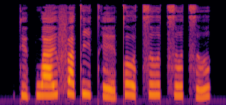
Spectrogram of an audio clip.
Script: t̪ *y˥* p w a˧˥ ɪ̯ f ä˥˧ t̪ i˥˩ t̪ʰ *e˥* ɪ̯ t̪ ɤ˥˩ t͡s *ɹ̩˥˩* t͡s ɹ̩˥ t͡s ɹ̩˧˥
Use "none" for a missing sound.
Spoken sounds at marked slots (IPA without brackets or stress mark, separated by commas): y̰˨˩, ḛ˨˩, ɹ̩˥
